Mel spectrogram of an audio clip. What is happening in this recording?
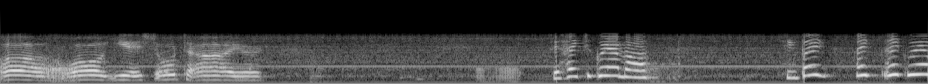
An adult female speaks and something snorts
